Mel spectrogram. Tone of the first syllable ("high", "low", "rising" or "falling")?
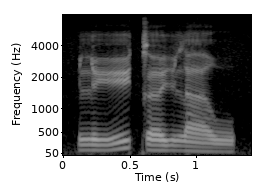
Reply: rising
